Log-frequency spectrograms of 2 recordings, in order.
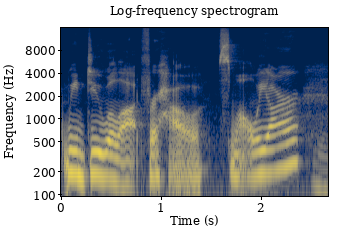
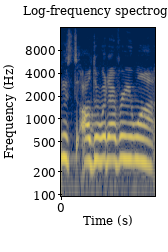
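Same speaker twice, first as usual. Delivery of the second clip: put-on desperate pleading tone, higher pitch; 8 semitones higher than usual. Retelling own pleas after opening the business: imitating desperate pleading. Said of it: "this air of desperation almost where you're like".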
